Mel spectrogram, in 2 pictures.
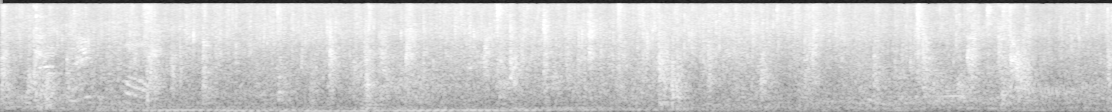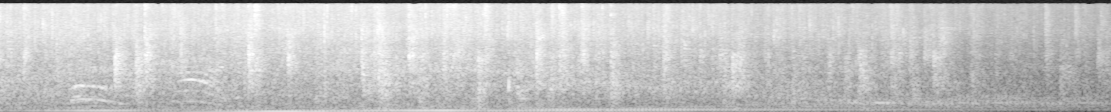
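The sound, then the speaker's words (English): Hail and heavy rain pound hard surfaces in a dense, irregular clatter of sharp impacts, loud, over a low rumbling undertone, easing slightly near the end. “Any thunderstorm which produces hail that reaches the ground is known as a hailstorm.”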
